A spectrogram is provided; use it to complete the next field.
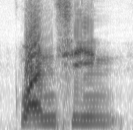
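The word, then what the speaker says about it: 关心: 关心 is all first tone, and it means to be concerned about someone.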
